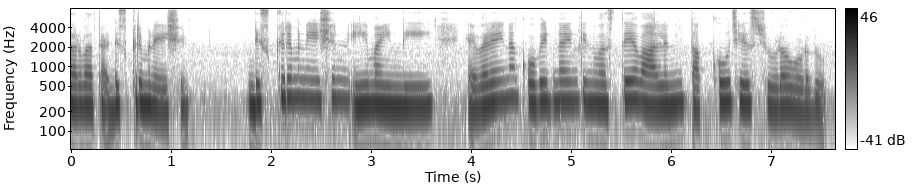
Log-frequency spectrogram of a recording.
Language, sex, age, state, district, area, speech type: Telugu, female, 18-30, Andhra Pradesh, Bapatla, rural, spontaneous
